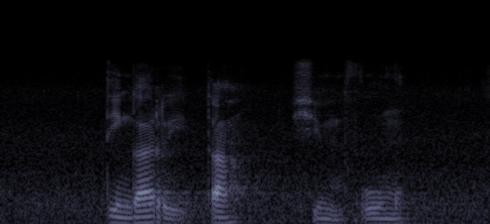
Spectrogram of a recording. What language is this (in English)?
Tsonga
